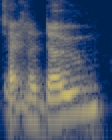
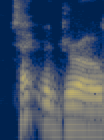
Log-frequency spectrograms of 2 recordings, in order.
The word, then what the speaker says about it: Technodrome: Technodome? Technodrome? Technodrome. Drome, there we go.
